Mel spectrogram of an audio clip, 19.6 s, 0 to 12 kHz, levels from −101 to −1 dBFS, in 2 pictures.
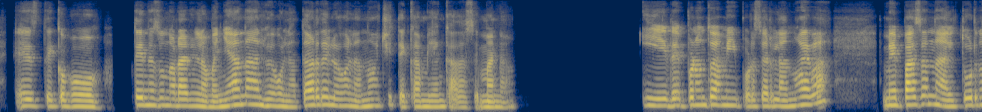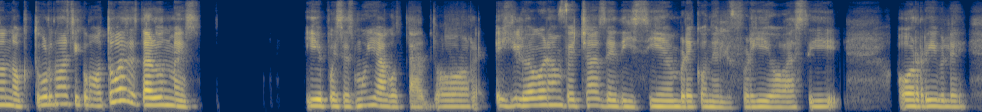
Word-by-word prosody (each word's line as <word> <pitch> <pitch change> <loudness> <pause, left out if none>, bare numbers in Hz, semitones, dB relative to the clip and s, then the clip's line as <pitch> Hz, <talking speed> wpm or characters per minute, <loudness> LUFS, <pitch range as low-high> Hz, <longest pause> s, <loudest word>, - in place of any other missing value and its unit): Este, 195 -1 -2
como 180 -3 +2 0.3
tienes 225 -1 +2
un 220 0 -3
horario 200 -1 +4
en 190 - +2
la 170 - +4
mañana, 230 +8 +4
luego 200 -4 0
en 180 - +1
la 165 -1 -4
tarde, 230 +5 +3
luego 200 -3 -1
en - - -2
la 170 - -1
noche, 200 +5 -3
y - - -22
te 170 - -2
cambian 175 +1 0
cada 160 - -2
semana. 165 +1 -2 1.3
Y 210 -1 +3
de 205 +1 +2
pronto 225 +3 +3
a 220 - +3
mí, 220 -1 0
por 185 -1 -3
ser 190 0 0
la 185 -2 +2
nueva, 235 +7 +3 0.5
me 220 +1 +5
pasan 230 +3 +5
al 185 -3 +4
turno 225 +3 0
nocturno, 230 +5 -2
así 260 0 -3
como: 200 -1 -4
"Tú 305 - +1
vas 355 +1 +4
a - - -1
estar 225 -5 +5
un 225 0 0
mes" 180 -3 -2 1.1
y, 200 0 +4
pues, 190 -1 -3
es 175 0 -4
muy 210 +3 -4
agotador. 180 - -5
Y 195 +1 -3
luego 210 +2 +1
eran 225 0 -2
fechas 195 +1 -3
de 185 -1 0
diciembre 175 0 -1
con 175 -1 -4
el 160 -2 -6
frío, 170 +1 -3
así 165 +2 -6 0.5
horrible. 180 -2 -1
190 Hz, 180 wpm, -22 LUFS, 175-220 Hz, 1.3 s, me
